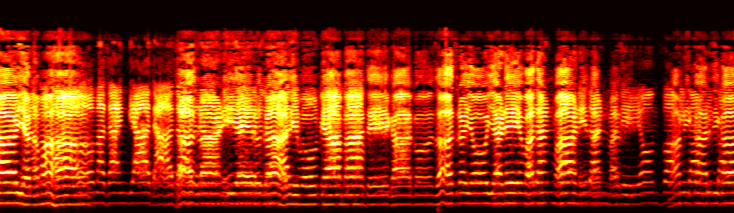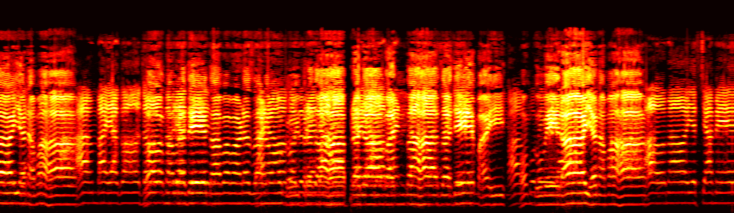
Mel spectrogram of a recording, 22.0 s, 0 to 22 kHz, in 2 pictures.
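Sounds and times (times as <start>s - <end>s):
melodic chanting: 0.0s - 22.0s.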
